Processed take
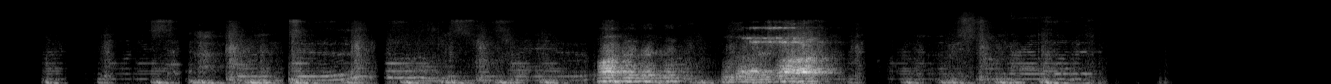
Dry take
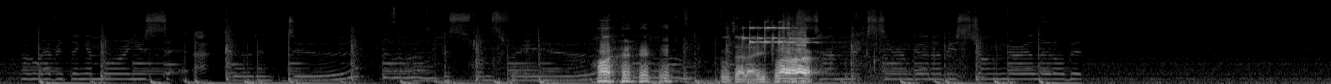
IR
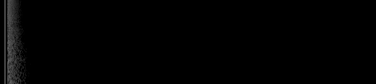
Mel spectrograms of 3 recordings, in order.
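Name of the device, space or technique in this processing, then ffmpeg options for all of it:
speakerphone in a meeting room: -filter_complex "[1:a]atrim=start_sample=2205[a];[0:a][a]afir=irnorm=-1:irlink=0,asplit=2[b][c];[c]adelay=150,highpass=300,lowpass=3.4k,asoftclip=type=hard:threshold=-9.5dB,volume=-13dB[d];[b][d]amix=inputs=2:normalize=0,dynaudnorm=f=360:g=11:m=10dB,agate=range=-33dB:threshold=-37dB:ratio=16:detection=peak,volume=-3.5dB" -ar 48000 -c:a libopus -b:a 12k

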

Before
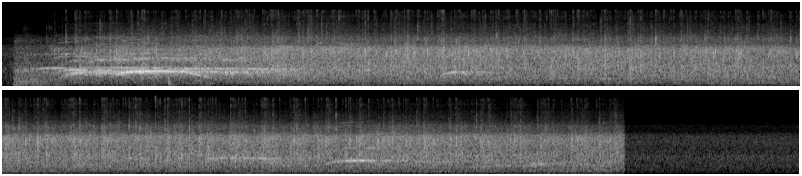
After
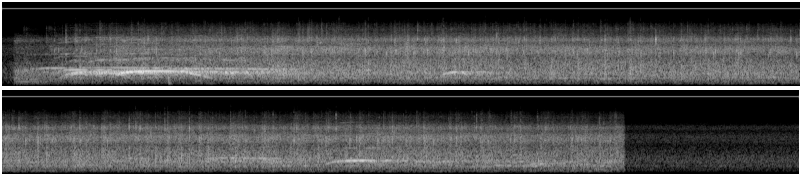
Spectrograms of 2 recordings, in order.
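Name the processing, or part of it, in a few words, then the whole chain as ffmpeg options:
old television with a line whistle: -filter_complex "[0:a]asettb=1/sr,asplit=3[a][b][c];[a]atrim=end=7.294[d];[b]atrim=start=7.29:end=9.2,asetpts=PTS-STARTPTS,afade=t=in:d=0.004:c=qsin,afade=t=out:st=1.906:d=0.004:c=qsin,lowpass=11k[e];[c]atrim=start=9.196[f];[d][e]acrossfade=d=0.004:c1=hsin:c2=qsin[g];[g][f]acrossfade=d=0.004:c1=qsin:c2=hsin,highpass=f=160:w=0.5412,highpass=f=160:w=1.3066,equalizer=f=400:t=q:w=4:g=5,equalizer=f=610:t=q:w=4:g=6,equalizer=f=1.5k:t=q:w=4:g=-7,equalizer=f=3.4k:t=q:w=4:g=9,equalizer=f=5.7k:t=q:w=4:g=4,lowpass=f=7k:w=0.5412,lowpass=f=7k:w=1.3066,aeval=exprs='val(0)+0.0501*sin(2*PI*15625*n/s)':c=same,volume=-1.5dB"

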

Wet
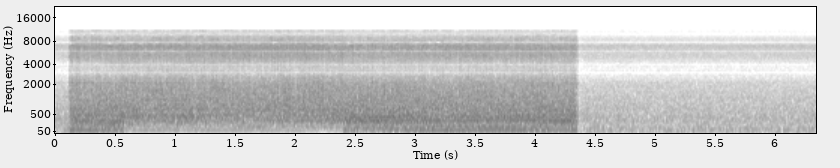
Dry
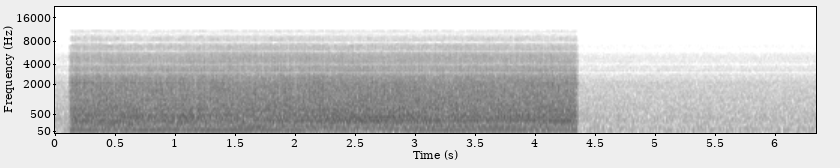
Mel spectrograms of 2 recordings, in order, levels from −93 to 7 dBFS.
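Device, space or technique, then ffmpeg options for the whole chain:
over-bright horn tweeter: -filter_complex "[0:a]asettb=1/sr,asplit=3[a][b][c];[a]atrim=end=0.574[d];[b]atrim=start=0.57:end=2.41,asetpts=PTS-STARTPTS,afade=t=in:d=0.004:c=qsin,afade=t=out:st=1.836:d=0.004:c=qsin,highpass=f=460:p=1[e];[c]atrim=start=2.406[f];[d][e]acrossfade=d=0.004:c1=hsin:c2=qsin[g];[g][f]acrossfade=d=0.004:c1=qsin:c2=hsin,highshelf=f=4.8k:t=q:w=3:g=12.5,alimiter=level_in=8dB:limit=-24dB:level=0:latency=1:release=78,volume=-8dB,volume=1dB"

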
